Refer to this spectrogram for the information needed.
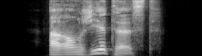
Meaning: inflection of arrangieren: 1. second-person singular preterite 2. second-person singular subjunctive II
- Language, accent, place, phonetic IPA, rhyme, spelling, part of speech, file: German, Germany, Berlin, [aʁɑ̃ˈʒiːɐ̯təst], -iːɐ̯təst, arrangiertest, verb, De-arrangiertest.ogg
